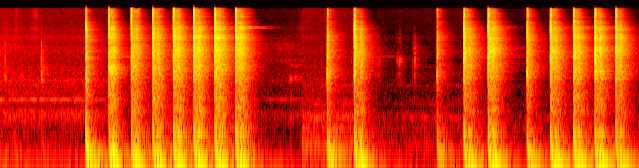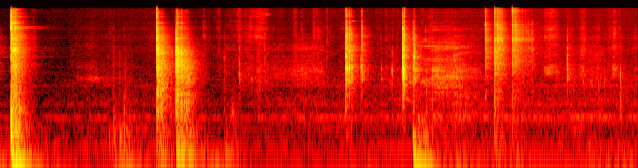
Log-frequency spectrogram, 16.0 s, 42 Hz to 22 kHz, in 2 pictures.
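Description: Small hammer tapping a punch to drive a roll pin out of an Umarex HDX 68's pump handle. The taps are sharp metal-on-metal strikes at about four a second, coming in runs of several with short pauses between, then a few lone taps near the end.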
